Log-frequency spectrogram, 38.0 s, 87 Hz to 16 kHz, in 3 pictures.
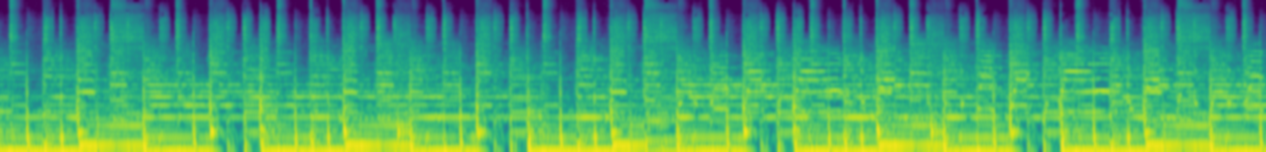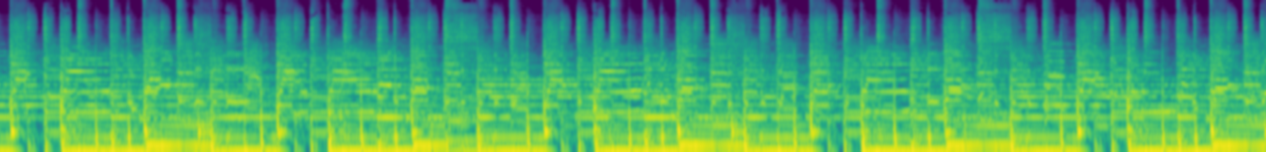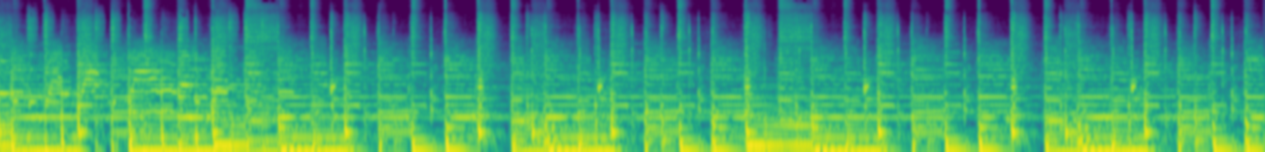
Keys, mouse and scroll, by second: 0.5 shift+right click, 3.1 scroll down 1, 4.3 click, 6.2 click, 7.1 ctrl+click, 7.8 shift+right click, 10.8 click, 11.7 click, 14.5 click, 16.6 click, 18.2 click, 21.9 click, 23.6 click, 24.5 shift+right click, 26.5 shift+scroll up 1, 27.6 click, 27.8-28.2 scroll down 1, 28.2 scroll up 1, 28.3 scroll down 1, 28.7 shift+right click, 32.0 scroll down 2, 32.3 middle click, 34.5 click, 35.5 click, 36.7 click, 37.3 middle click, 37.5 scroll down 1.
